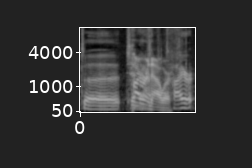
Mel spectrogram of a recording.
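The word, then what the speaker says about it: Tyrnauer: In fact, this Vanity Fair article, the producer of the film, is it, how's he pronounce his name? Matt Tyranauer.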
